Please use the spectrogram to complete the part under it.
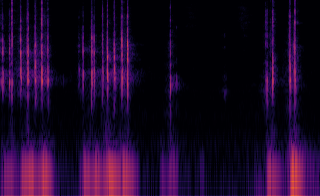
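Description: Short bursts of crisp clicks from typing a word on a computer keyboard, in three quick clusters separated by brief pauses, close and fairly quiet.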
